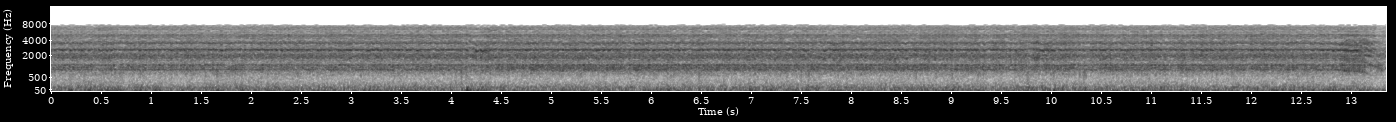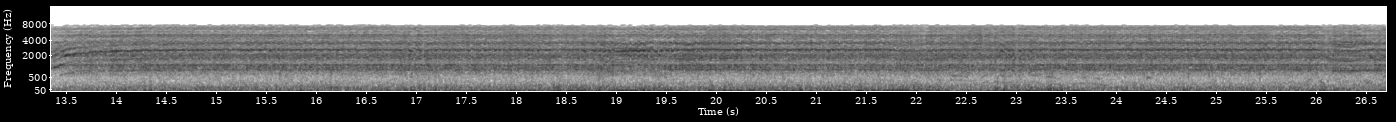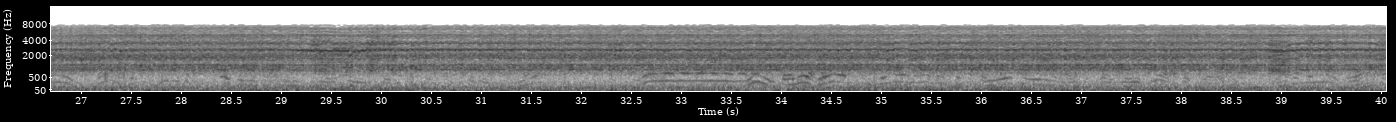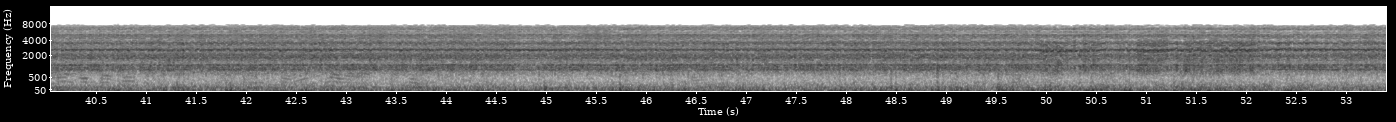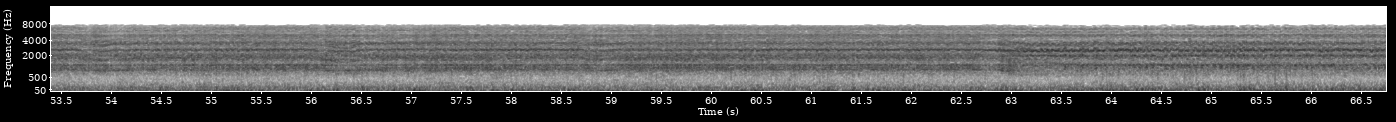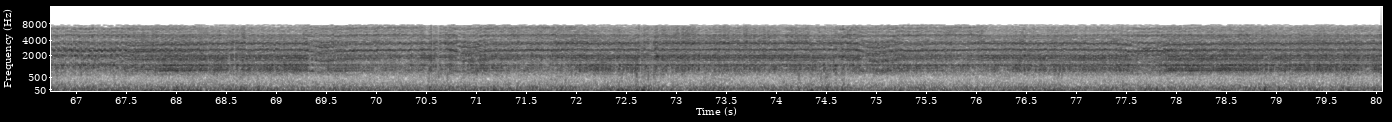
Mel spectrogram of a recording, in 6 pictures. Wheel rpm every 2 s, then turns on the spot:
230, 230, 230, 230, 230, 240, 210, 230, 230, 220, 230, 230, 230, 230, 230, 230, 240, 240, 240, 230, 230, 230, 230, 230, 240, 220, 230, 230, 230, 230, 240, 220, 200, 200, 230, 230, 230, 230, 230, 230.
none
